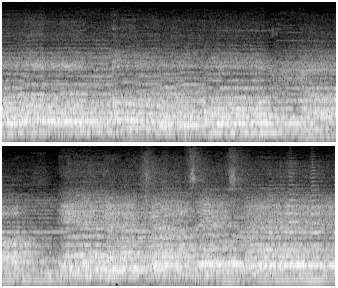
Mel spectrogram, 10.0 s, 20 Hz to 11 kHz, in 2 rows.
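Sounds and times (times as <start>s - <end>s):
choir singing: 0.0s - 10.0s
concert band playing: 8.0s - 10.0s.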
